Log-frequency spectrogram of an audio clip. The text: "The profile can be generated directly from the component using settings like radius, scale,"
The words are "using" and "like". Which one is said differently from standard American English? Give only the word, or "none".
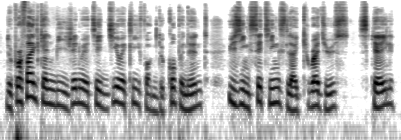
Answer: none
